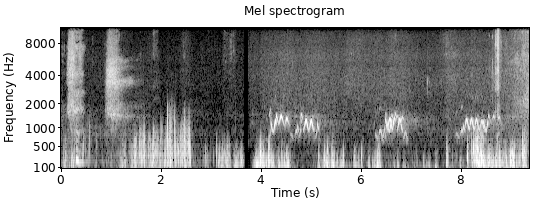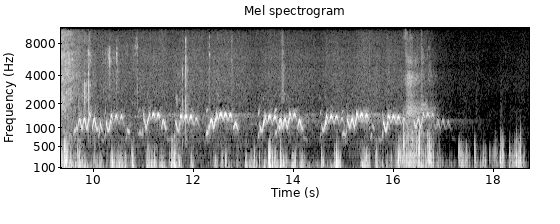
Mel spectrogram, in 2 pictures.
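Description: Loons call in a long wavering tremolo, the quavering notes repeating steadily for several seconds over a low rumble of wind or handling noise.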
